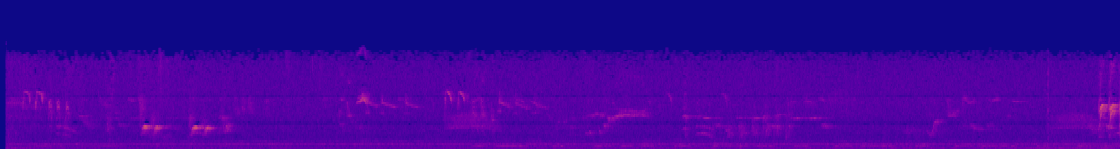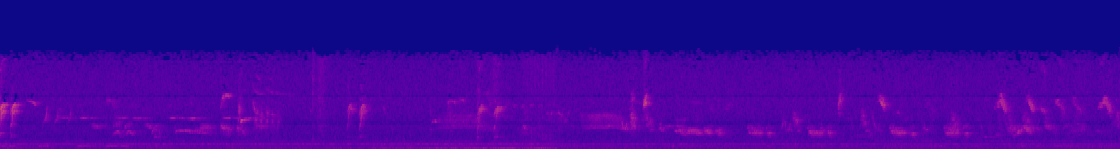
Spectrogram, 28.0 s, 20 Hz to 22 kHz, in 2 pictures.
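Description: Small songbirds chirping and calling in many short, high notes, with a run of low, repeated hoot-like notes in the background for the first half. A low rumble builds and cuts off suddenly about 21 seconds in.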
